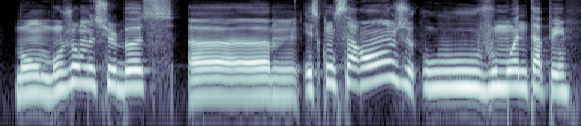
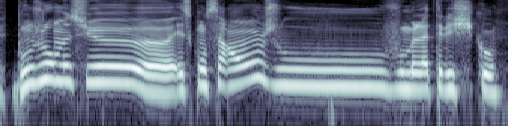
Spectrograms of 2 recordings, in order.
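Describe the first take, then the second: First: High, slow, overly polite bargaining; mock-polite greeting. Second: High, slow, overly polite threat; mock-polite greeting. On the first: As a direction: sweet-talk the boss in a prissy high voice. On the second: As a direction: sweet-talk the boss with a veiled threat. Mock-polite greeting to the boss again.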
